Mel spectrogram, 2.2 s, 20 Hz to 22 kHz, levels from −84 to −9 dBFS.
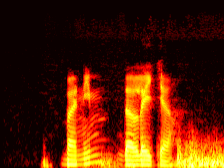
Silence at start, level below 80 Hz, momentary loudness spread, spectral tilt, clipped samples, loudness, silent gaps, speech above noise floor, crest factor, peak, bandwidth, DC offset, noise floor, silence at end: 0.4 s; -34 dBFS; 14 LU; -8.5 dB/octave; under 0.1%; -19 LUFS; none; 20 dB; 18 dB; -2 dBFS; 4.9 kHz; under 0.1%; -38 dBFS; 0 s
